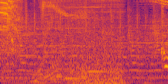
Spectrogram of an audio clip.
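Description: Sci-fi cartoon sound effects over a background music score: a low rumble with wavering electronic tones and a high falling glide about half a second in.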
